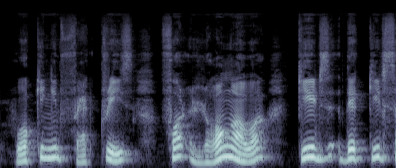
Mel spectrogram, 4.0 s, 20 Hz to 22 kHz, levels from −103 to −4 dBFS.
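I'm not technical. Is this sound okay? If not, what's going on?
Yes, this one's fine: nothing in the recording cuts out, jumps or sounds broken at any point.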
